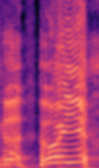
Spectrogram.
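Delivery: high, loud imitation of a baffled guest; mock non-recognition. Host imagines guest not knowing him, loud mock bafflement. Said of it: "If he acts like he doesn't know me".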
